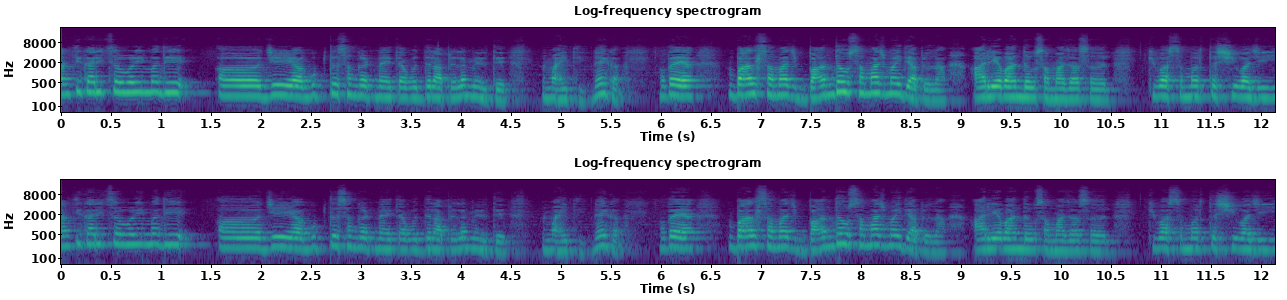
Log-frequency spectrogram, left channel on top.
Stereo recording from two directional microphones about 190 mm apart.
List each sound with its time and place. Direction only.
0.1 s speech: 25° left (ahead or behind)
